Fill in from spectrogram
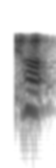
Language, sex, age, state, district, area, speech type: Urdu, female, 60+, Uttar Pradesh, Lucknow, urban, conversation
